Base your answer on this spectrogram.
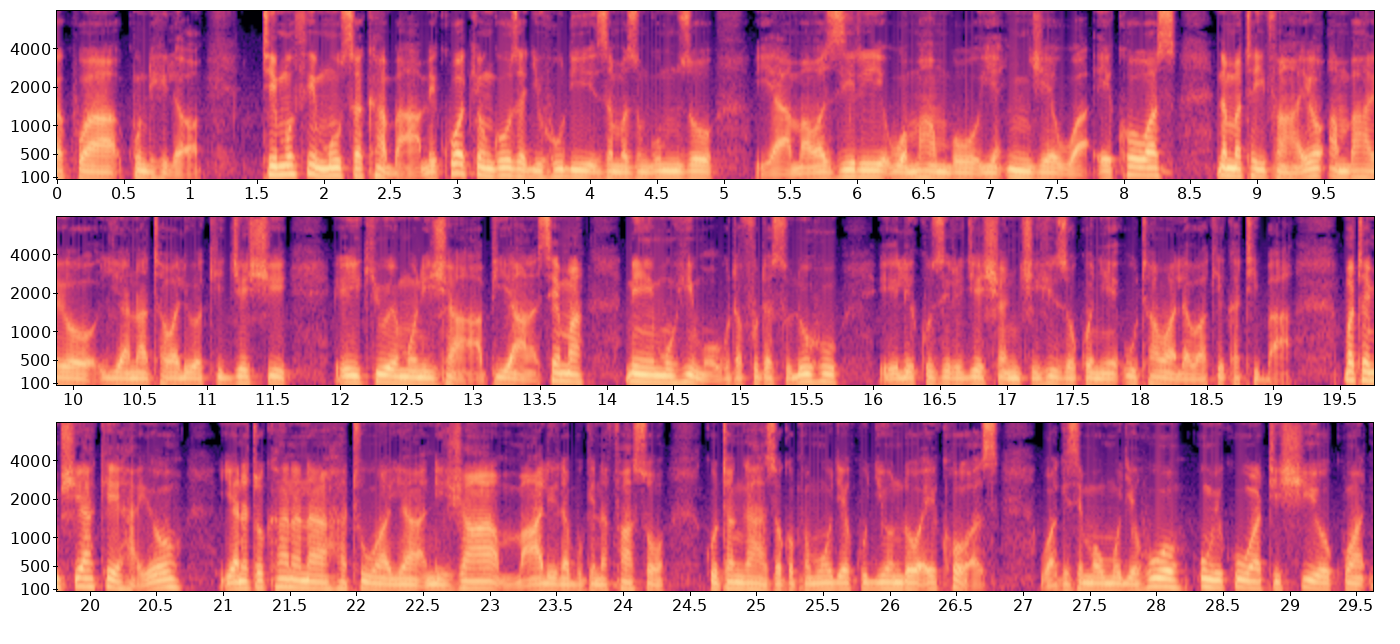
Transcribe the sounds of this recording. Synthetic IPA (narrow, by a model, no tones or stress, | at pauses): kwakundiɦilɔ̰ | timɔθimusakaɓa̰ːmɛkuaːkiɔŋɡɔzaʄuɦuɗizamazuŋɡum̩zɔ | ja̰mawaziɾiwamambɔjaʔɲ̩d͡ʒɛwa̰ʔɛkʰɔwas | namataifahajɔʔambajɔjanatʰawaliwakiʄɛʃi | ikʰiwɛmɔniʒa̰pia̰ːna̰sɛma | nimuɦimṵkutafutasuluɦu | ḭlikuziɾɛʄɛʃaɲ̩t͡ʃiɦizɔkwɛɲɛʔutʰawalawakikatʰiɓa̰ | matam̩ʃijakɛɦa̰jɔ | janatɔkʰananaɦatʰuajaniʒamalinaɓukinafasɔ | kutaŋɡazakwapamɔʄakuʄiɔndɔaɛkʰɔa̰s | wʔa̰kisɛmaumɔʄaɦuɔumɛkuatiʃiɔkwa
